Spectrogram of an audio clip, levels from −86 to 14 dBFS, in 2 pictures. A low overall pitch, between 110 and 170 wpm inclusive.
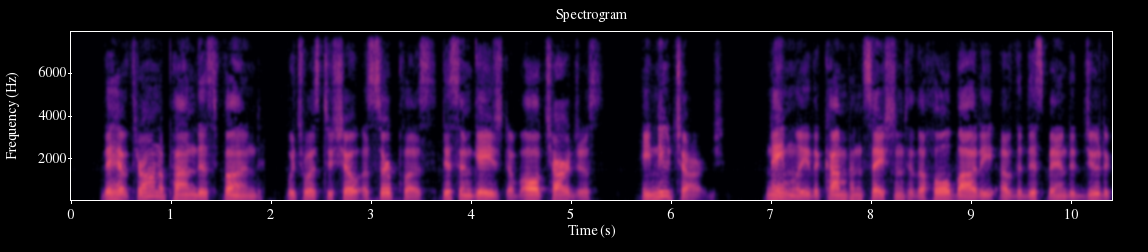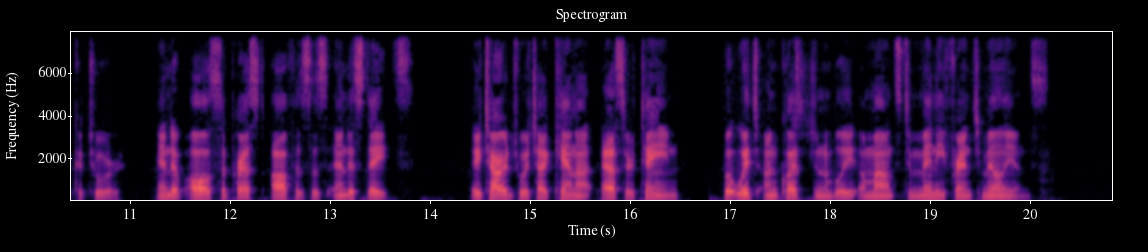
Yes: low, 130 Hz; average, 145 wpm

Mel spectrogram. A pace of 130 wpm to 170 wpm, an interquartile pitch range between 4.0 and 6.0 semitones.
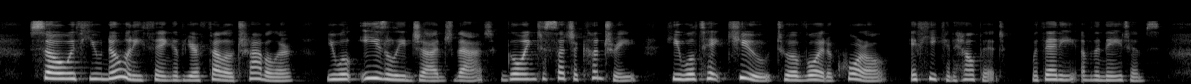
No: average, 185 wpm; average, 4.7 semitones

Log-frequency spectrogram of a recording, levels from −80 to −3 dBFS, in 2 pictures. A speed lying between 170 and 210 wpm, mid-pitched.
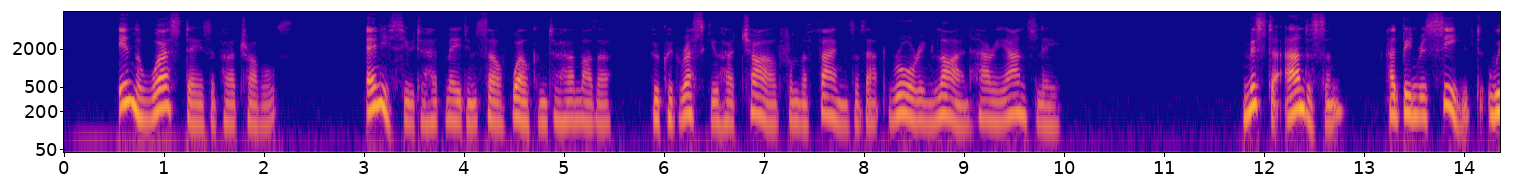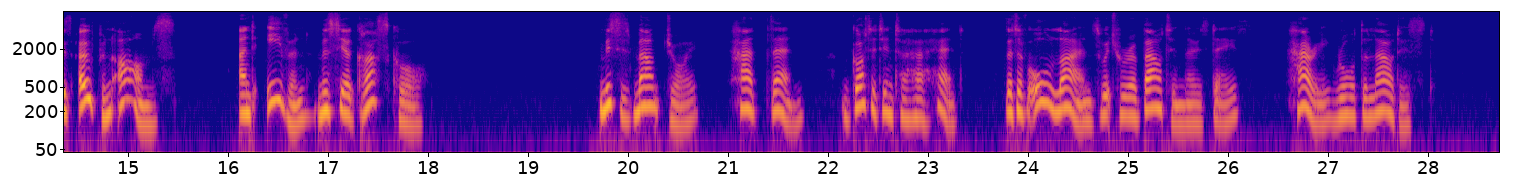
No: slow, 135 wpm; medium, 165 Hz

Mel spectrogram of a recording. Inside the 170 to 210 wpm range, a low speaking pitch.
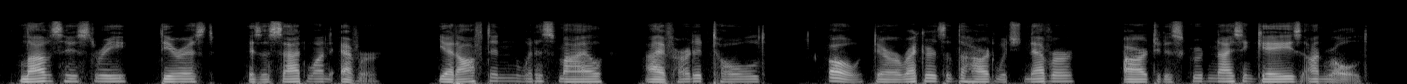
No: slow, 135 wpm; low, 125 Hz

